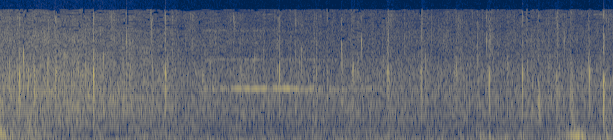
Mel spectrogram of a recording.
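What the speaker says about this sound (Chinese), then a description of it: "再次的掌声送给这神仙眷侣庞青佟健。" A large crowd applauds figure skating pair champions Pang Qing and Tong Jian at a marriage proposal event, sustained loud clapping filling the hall with a faint tone under it.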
